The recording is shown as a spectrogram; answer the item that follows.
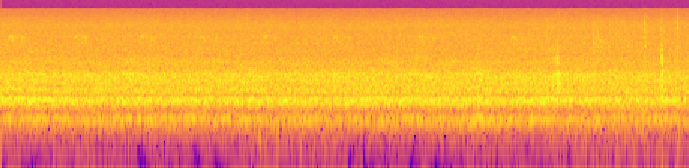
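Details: Many honey bees of a swarm collected into a basket, with the queen's presence uncertain, make a thick, constant buzzing hum; a couple of small knocks sound toward the end.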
